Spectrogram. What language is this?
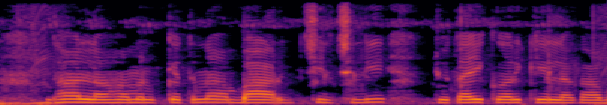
Chhattisgarhi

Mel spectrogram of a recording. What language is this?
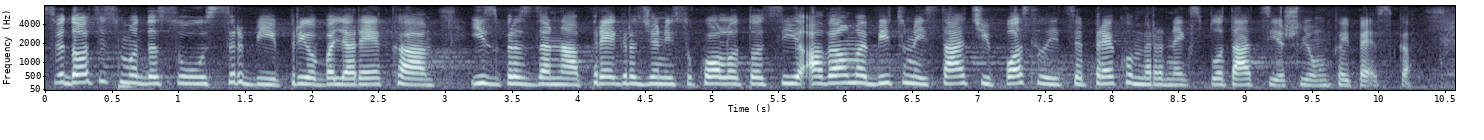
Serbian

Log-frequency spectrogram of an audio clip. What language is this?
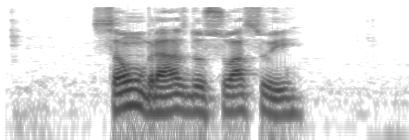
Portuguese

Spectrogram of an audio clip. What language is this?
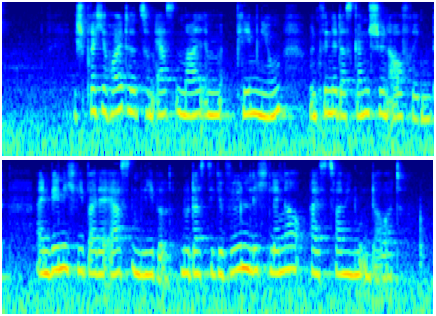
German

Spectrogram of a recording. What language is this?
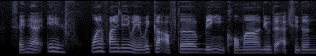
English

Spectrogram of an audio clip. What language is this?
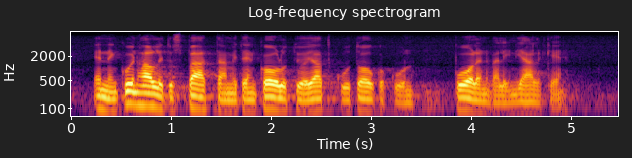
Finnish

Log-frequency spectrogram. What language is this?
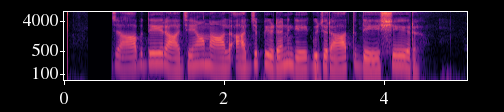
Punjabi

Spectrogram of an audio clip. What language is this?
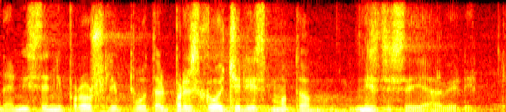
Croatian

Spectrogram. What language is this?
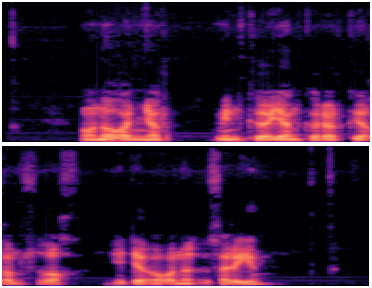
Yakut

